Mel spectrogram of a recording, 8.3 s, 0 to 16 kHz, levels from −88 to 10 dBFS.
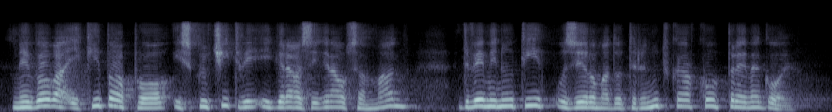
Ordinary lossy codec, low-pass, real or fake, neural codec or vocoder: Opus, 64 kbps; 7.2 kHz; fake; codec, 16 kHz, 0.7 kbps, FocalCodec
